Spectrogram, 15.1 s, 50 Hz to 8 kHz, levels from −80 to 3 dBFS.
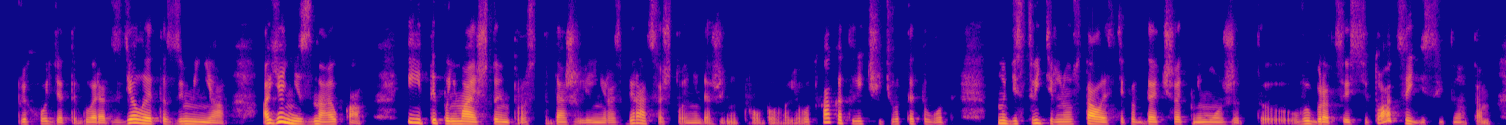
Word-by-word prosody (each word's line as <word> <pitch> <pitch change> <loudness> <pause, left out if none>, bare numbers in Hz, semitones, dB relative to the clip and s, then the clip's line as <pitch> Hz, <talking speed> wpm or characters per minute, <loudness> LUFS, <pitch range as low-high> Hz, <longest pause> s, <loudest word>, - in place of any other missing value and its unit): приходят 145 -1 -4
и - - -6
говорят: 130 -3 +1
"Сделай 180 - +6
это 165 -2 -5
за 150 +2 -6
меня, 135 -8 +1 0.4
а 190 - +8
я 275 +6 +8
не 175 -10 +6
знаю 145 -1 +2
как". - - -4 0.4
И 235 -4 +3
ты 205 - +2
понимаешь, 160 -5 +5
что 150 - -2
им 140 -3 +1
просто 120 +2 -10
даже 135 -1 -1
лень 125 0 -3
разбираться, 170 +10 -2
что - - -11
они 115 0 -5
даже 110 - -8
не - - -8
пробовали. - - -10
Вот 140 - -8
как 255 -2 +2
отличить 160 -5 -4
вот 150 +1 -6
эту 155 -1 -5
вот, 135 0 -6 0.5
ну, 190 - +5
действительно 170 -3 -2
усталость, 145 -2 +5
и - - -5
когда 145 0 0
человек 145 0 -4
не 130 - -1
может, 130 -1 -4 0.2
э, - - -5
выбраться 150 -4 -1
из 135 0 -5
ситуации, 130 +7 +2
действительно 130 0 -10
там - - -7
145 Hz, 185 wpm, -22 LUFS, 135-165 Hz, 0.5 s, а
